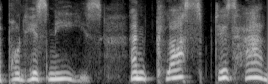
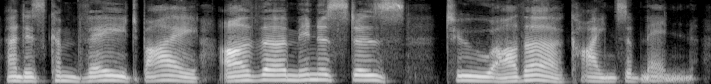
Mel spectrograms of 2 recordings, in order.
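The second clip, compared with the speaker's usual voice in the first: hollow ghost; 7 dB louder than usual. Acted. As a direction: intone like a dead man's spirit. Voices ghost.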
